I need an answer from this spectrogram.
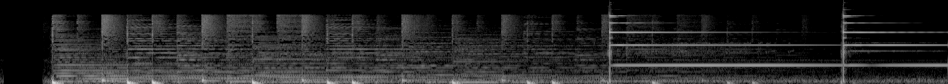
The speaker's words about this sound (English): Okay, Butch's bell. Now let's talk about this. What I did when Butch was a puppy is I hung a bell around the doorknob, okay? Now you can do this with any kind of bell that will ring, even one of those jingle strips, you know, like Christmas.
